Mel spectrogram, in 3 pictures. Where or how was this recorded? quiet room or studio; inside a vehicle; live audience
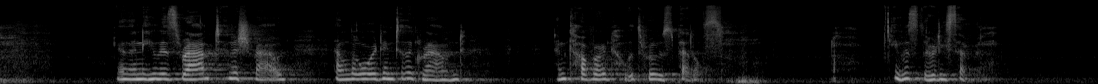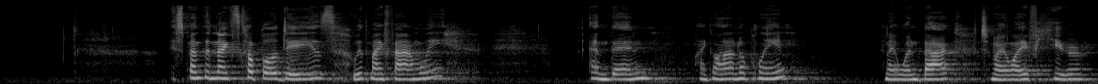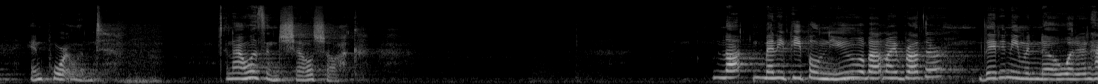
live audience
